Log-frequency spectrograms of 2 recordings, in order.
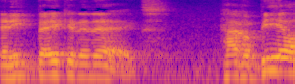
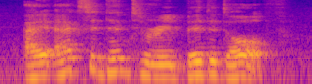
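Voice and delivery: exaggerated Taiwanese accent. Reading out a news story, voicing the wife's explanation: stereotypical Taiwanese accent. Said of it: "I don't know if Taiwan people talk like that".

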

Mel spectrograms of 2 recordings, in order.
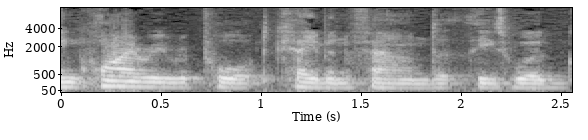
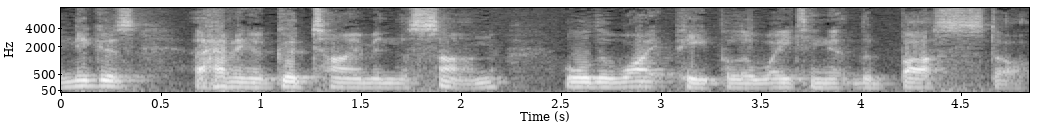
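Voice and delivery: ordinary talk, nothing marked

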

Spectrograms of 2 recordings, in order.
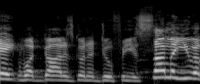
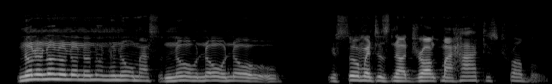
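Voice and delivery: mock tearful crying woman's voice, lower and quieter; 5 semitones lower, 12 dB quieter than usual. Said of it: "shaking and mumbling and crying".

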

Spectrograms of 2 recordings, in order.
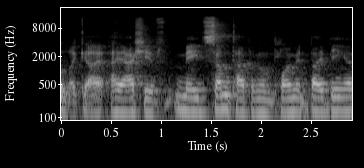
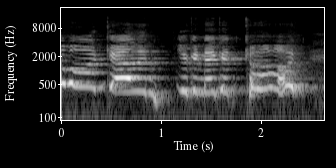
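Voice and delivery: put-on shrill, very high, very loud laughing taunt; 14 dB louder than usual. Callan retells running from a charging moose while Andy eggs him on, imitating Andy laughing. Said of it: "And he's laughing".

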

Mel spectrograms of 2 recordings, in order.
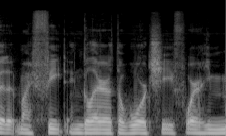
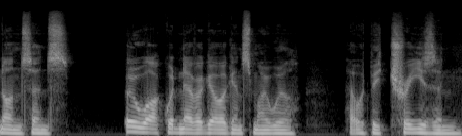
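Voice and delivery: ordinary delivery, nothing marked

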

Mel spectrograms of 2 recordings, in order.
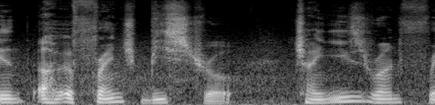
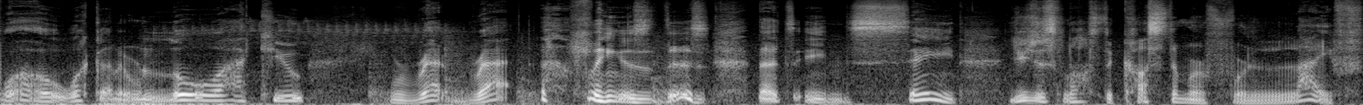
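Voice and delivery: slow mock incredulous talk through laughter; 4 semitones higher than usual. Retelling a store still requiring masks, acting out laughing while talking. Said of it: "I started laughing".

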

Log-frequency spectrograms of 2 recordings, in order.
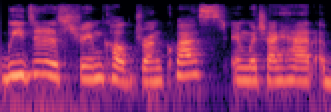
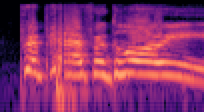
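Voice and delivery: slow, louder, attempted Scottish accent. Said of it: "in a Scottish accent the best you can".

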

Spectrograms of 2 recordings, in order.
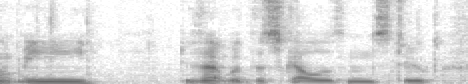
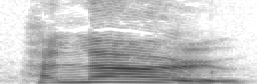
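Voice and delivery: very high, very loud put-on British accent; 9 semitones higher, 14 dB louder than usual. Speaker greets the audience at the start, in a put-on British voice. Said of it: "I don't know why I'm using my British voice".

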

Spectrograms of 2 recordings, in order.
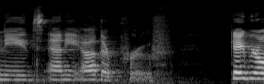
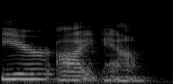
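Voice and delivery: very soft, quiet, hushed, barely spoken voice; 12 dB quieter than usual. Imagining how a woman spoke her words, the speaker voices them very quietly. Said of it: "I hear them as a very quiet voice saying".

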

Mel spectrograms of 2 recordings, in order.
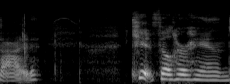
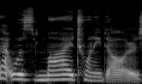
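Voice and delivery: ordinary delivery, nothing marked

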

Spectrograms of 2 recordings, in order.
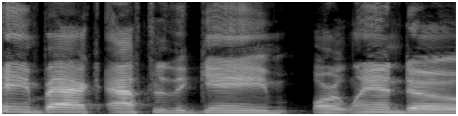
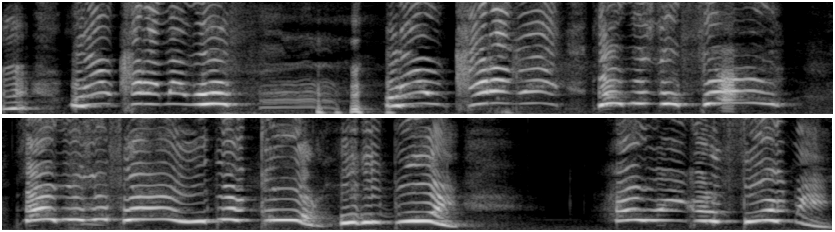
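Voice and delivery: very high, squeaky, loud cartoon yell; 8 dB louder than usual. Picturing a man screaming at the ref during a game, in a Mickey Mouse voice. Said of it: "all I could picture when he was screaming was like a Mickey Mouse voice".

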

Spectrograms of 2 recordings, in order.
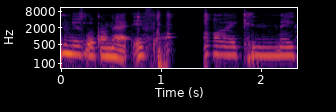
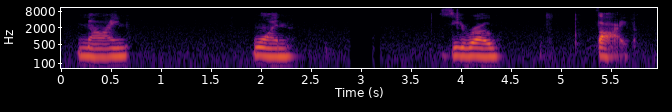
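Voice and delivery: much slower, lower pitch. Speaker repeats their friend code once more for listeners, saying it slower. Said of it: "I'll say that a little slower".

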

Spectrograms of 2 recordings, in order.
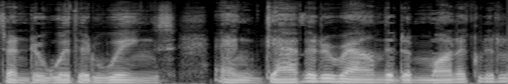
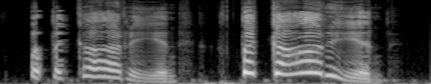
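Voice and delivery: piercing, very high, swooping imp-like screech. The imp flutters up on bat-like wings and cries out, a screeching imp. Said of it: "He screeched".

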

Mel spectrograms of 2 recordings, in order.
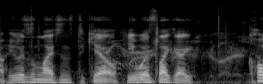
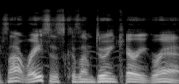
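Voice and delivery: usual speaking voice

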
